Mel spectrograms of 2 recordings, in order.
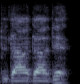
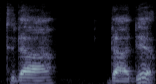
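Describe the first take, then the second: First: It is said smoothly without any pause. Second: It is said with a pause inside it.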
